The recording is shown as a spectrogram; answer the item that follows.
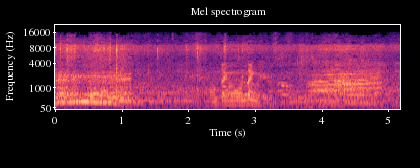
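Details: Aggressive cattle being unloaded from a truck in Indonesia give a loud, steady low moo for about a second, followed by shorter wavering, rising-and-falling bellows, with faint human voices in the background.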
